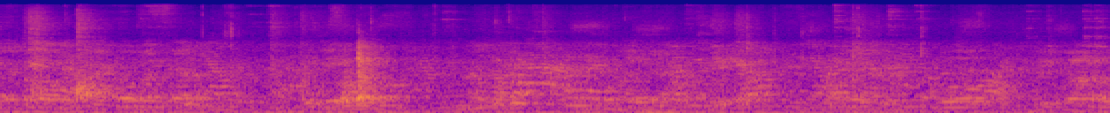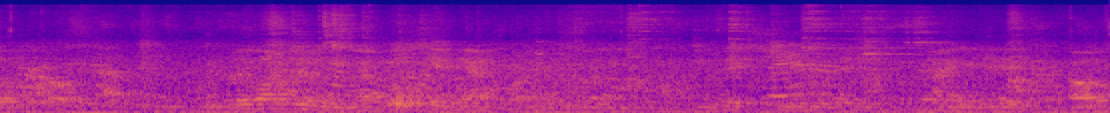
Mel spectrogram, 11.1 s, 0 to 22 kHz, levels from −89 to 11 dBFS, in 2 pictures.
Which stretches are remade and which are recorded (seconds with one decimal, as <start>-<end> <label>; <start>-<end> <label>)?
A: 0.0-11.1 recorded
